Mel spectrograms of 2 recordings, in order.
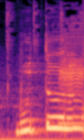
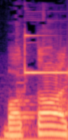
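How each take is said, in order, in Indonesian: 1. Vokalnya dilafalkan sebagai bunyi u. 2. Vokalnya dilafalkan sebagai bunyi o.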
